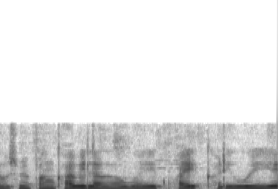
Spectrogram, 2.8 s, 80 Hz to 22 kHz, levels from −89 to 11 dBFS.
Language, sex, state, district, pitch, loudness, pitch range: Hindi, female, Haryana, Rohtak, 230 Hz, -16 LUFS, 230-240 Hz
